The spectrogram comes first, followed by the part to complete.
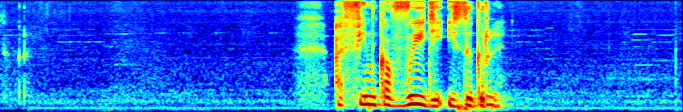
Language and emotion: Russian, angry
